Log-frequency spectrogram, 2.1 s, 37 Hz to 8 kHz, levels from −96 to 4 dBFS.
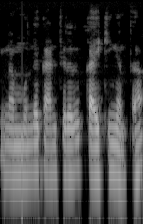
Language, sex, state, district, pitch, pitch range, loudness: Kannada, male, Karnataka, Mysore, 125 Hz, 120-125 Hz, -35 LUFS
